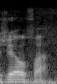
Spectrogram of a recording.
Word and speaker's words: Javé: você tá vendo aí o nome Javé mas é jeová né o Javé Na verdade é um é mais aproxim é uma pronúncia mais aproximada né a adoração a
